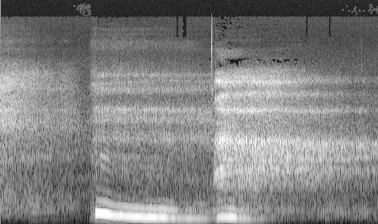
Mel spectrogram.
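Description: A slow, deep breath drawn in with a low, voiced rasp, followed by a long, audible exhale that trails off softly, taken during a guided relaxation exercise. Fairly loud, with no talking.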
